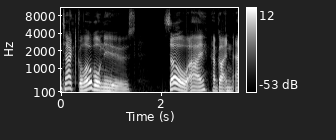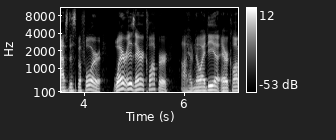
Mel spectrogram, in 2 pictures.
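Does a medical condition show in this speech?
No.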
